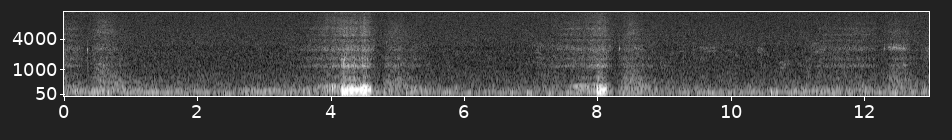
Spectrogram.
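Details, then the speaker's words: Woman snoring in her sleep while others comment: two loud, rough, rattling snores about four seconds apart, with quiet breathing between. "Why are you snoring? I'm not. Who is snoring? Oh no. Huh? Why are you sleeping too strong? Why are you snoring too strong?"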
